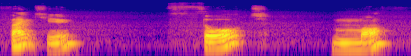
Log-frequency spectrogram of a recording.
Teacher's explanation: you won't feel any vibration in your vocal cords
